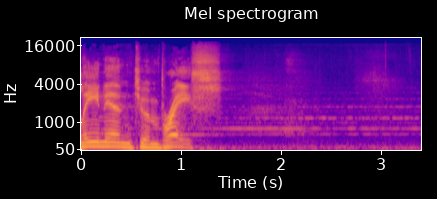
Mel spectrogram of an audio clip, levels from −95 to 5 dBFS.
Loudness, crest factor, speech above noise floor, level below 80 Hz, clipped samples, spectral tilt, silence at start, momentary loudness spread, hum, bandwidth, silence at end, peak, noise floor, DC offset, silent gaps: -20 LUFS; 18 dB; 29 dB; -56 dBFS; under 0.1%; -4 dB/octave; 0 s; 4 LU; none; 18.5 kHz; 1.2 s; -6 dBFS; -49 dBFS; under 0.1%; none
